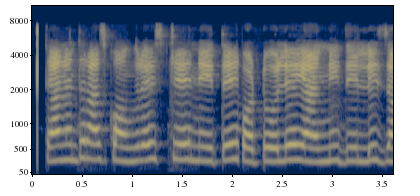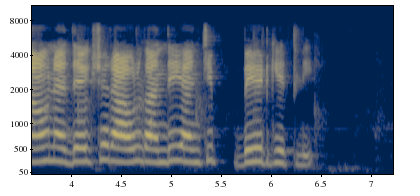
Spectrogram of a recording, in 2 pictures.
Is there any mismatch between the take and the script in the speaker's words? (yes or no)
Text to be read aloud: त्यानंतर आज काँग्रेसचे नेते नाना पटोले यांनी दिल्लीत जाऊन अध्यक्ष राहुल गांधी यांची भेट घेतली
yes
